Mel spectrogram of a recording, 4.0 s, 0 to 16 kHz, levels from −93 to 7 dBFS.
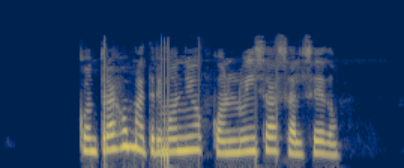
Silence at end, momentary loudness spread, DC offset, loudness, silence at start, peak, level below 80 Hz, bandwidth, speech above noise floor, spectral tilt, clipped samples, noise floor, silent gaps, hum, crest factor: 0.7 s; 7 LU; under 0.1%; -17 LUFS; 0.8 s; -2 dBFS; -54 dBFS; 7.4 kHz; 63 dB; -6 dB/octave; under 0.1%; -79 dBFS; none; none; 16 dB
